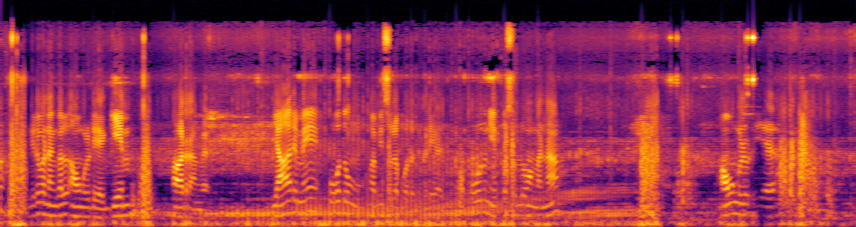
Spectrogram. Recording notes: Sound recorded in a breezy road while walking and mixed through DOLBY software.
